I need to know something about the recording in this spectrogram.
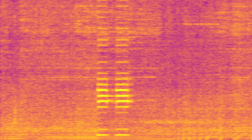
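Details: Genuine Stella two-stroke scooter after tune-up and carburetor rebuild, on its first ride after sitting: two short, clear horn toots at full steady pitch over the running engine; horn works.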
